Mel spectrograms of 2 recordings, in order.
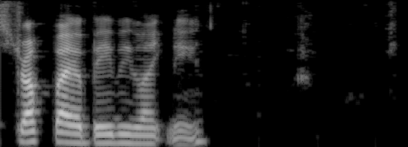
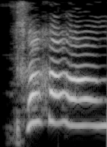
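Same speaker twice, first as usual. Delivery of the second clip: mocking laugh. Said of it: "They're, like, laughing".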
